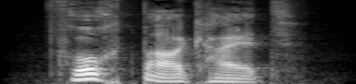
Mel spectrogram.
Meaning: fertility
- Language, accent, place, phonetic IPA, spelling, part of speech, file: German, Germany, Berlin, [ˈfʁʊxtbaːɐ̯kaɪ̯t], Fruchtbarkeit, noun, De-Fruchtbarkeit.ogg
